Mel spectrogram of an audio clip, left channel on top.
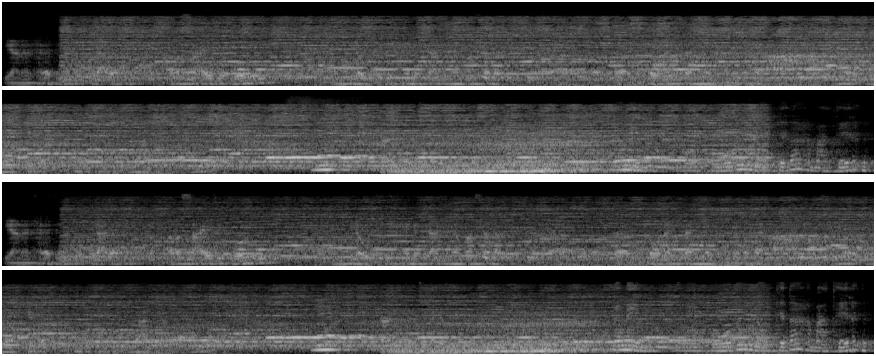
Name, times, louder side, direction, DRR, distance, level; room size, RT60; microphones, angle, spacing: voice 1, 0.0-2.8 3.1-5.8 6.1-10.9 12.5-13.7, equal, 20° right, 1 dB, 3.0 m, -36 dB
sound 1, 0.6-16.4, left 3 dB, 35° left, 2.0 m, -28 dB
sound 2, 2.8-16.7, left 2 dB, 70° left, 1.5 m, -34 dB
voice 2, 11.8-12.1 14.8-17.4, right 1 dB, 45° right, 0 dB, 2.7 m, -29 dB
23.5 x 21.5 x 7.4 m, 1.2 s
head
